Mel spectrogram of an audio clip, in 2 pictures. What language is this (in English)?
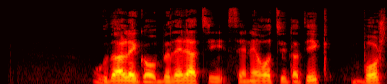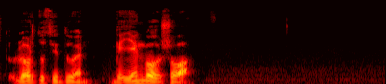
Basque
